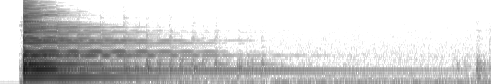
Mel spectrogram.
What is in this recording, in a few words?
bending vibrato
